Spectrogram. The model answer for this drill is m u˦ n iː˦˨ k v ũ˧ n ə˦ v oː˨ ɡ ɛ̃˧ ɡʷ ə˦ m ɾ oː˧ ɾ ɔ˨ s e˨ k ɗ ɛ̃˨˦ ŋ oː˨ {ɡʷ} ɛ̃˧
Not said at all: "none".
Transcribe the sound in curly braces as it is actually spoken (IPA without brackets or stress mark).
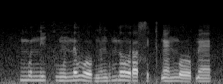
ɓ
